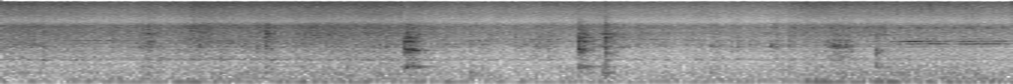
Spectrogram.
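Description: Masala frying in a pan for a potato and pea curry hisses with a constant loud sizzle, broken by a few short scraping stirs of a spoon, close up and free of talk.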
